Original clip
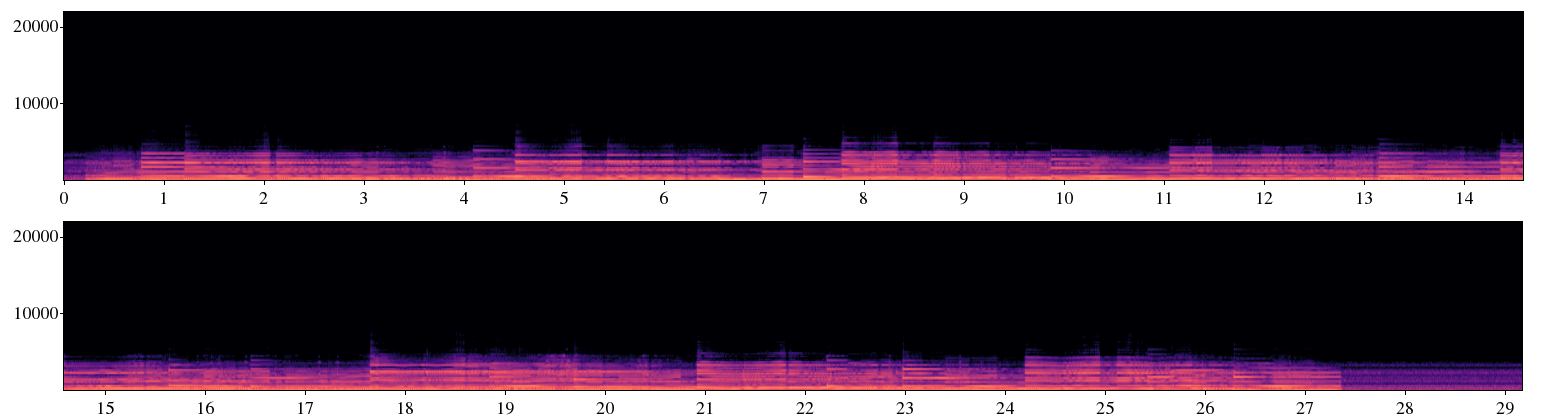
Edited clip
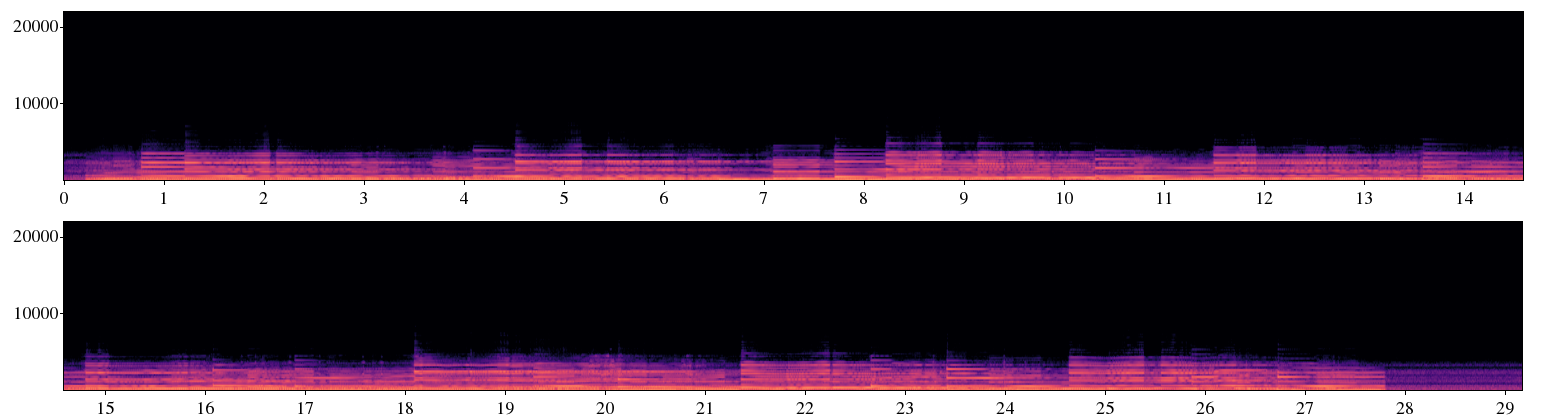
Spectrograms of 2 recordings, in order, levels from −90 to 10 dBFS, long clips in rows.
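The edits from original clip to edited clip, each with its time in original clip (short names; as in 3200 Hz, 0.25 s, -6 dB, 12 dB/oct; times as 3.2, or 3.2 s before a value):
6.77–7.65 stretch 1.5×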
